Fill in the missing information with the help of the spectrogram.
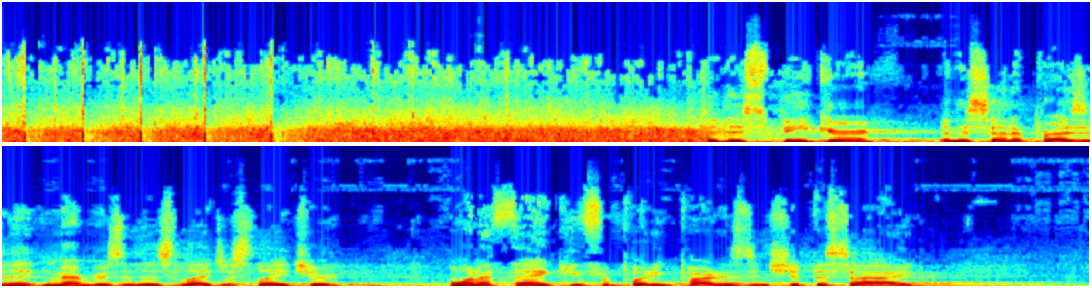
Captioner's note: applause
